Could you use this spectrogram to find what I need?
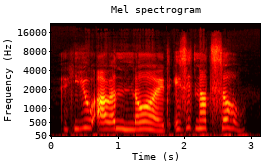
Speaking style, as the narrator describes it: he asked anxiously

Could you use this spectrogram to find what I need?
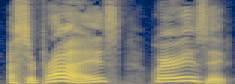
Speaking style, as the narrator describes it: cried Oliver

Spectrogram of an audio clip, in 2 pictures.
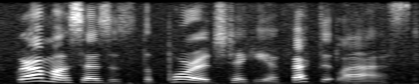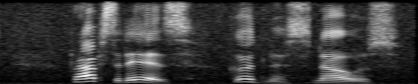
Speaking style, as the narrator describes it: Paul sighed deeply

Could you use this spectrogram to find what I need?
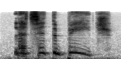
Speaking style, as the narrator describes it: Brandon excitedly replied

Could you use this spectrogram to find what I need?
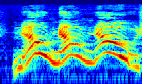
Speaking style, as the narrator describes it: shrieked Daisy, infuriated that Arioch, just because he was going to have a funeral, should be presumed dead

